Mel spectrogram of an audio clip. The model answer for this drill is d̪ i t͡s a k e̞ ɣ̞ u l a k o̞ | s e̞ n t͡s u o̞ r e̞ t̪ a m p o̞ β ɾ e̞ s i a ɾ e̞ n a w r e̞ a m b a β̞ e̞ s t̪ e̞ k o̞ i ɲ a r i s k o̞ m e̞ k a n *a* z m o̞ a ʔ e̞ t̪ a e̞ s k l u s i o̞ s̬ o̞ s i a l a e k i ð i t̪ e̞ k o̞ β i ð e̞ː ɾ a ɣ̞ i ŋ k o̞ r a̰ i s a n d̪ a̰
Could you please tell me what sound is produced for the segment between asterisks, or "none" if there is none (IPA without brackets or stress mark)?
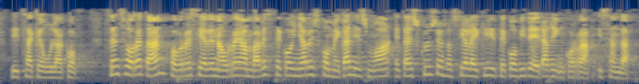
i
